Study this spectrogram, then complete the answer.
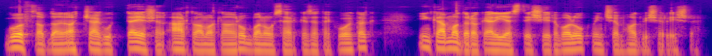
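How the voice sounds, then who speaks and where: Deep gravelly male audiobook narrator. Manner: measured, even reading. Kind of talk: scripted narration.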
